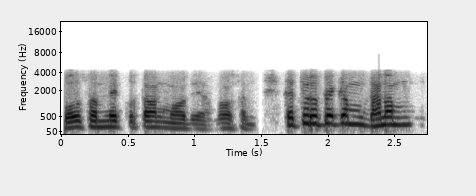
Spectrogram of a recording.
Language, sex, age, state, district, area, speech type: Sanskrit, male, 30-45, Karnataka, Vijayapura, urban, conversation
